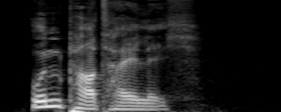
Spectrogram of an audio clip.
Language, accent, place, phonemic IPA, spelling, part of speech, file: German, Germany, Berlin, /ˈʊnpaʁtaɪ̯lɪç/, unparteilich, adjective, De-unparteilich.ogg
- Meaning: impartial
